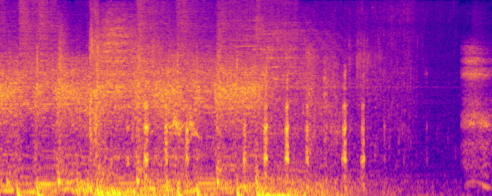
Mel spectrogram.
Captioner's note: laughing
